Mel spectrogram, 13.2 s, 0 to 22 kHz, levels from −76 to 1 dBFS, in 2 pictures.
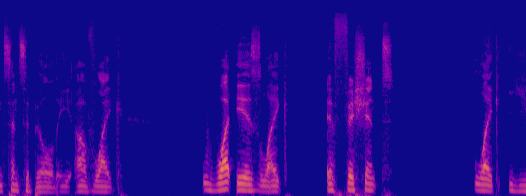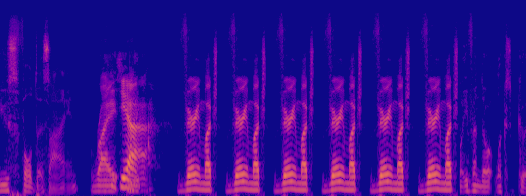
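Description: At 9.29 s the speech locks into a broken-record loop: a 0.60 s fragment repeats exactly, back to back, five times until 12.33 s. The likely cause is a stalled player or stream resending its last buffered piece, so the intervening audio is lost.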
